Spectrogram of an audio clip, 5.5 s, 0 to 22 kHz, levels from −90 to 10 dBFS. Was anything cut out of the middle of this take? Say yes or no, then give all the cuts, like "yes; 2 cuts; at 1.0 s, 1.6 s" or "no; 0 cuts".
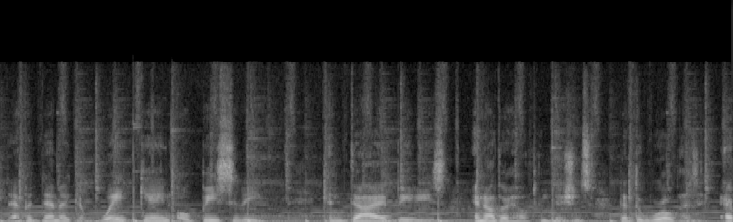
no; 0 cuts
